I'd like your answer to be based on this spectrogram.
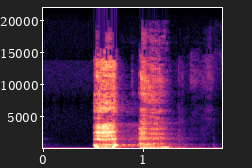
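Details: Adult extremely sick, seeing a doctor later, reading Bible aloud during a coughing attack: two short harsh bursts, a cough and a throat clear, in a quiet room.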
